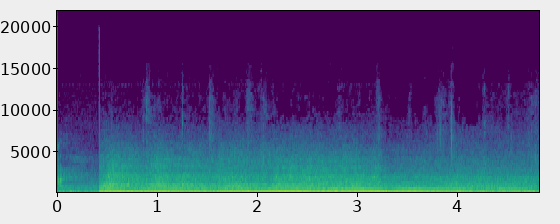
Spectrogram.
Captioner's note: airplane flies overhead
